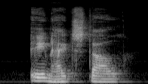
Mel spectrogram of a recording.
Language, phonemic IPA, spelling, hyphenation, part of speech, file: Dutch, /ˈeːn.ɦɛi̯tsˌtaːl/, eenheidstaal, een‧heids‧taal, noun, Nl-eenheidstaal.ogg
- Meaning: unified language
